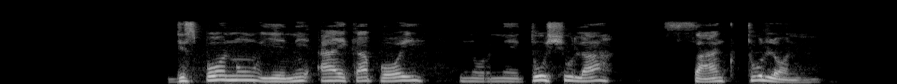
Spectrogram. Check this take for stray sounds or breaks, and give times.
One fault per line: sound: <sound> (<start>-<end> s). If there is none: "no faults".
no faults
